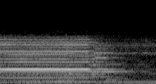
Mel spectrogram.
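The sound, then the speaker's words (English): A big Canyon City Truck Company transport truck's air horn blares in one long, loud, steady blast for nearly a second, then cuts off, leaving a fading rumble of traffic and engine noise. The driver honks impatiently while waiting on the North Highway for a freight train blocking the road. “leans on his air horn as he grows impatient”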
